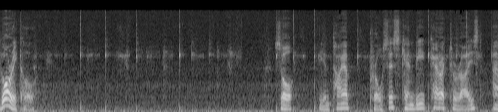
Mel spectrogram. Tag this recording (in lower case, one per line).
speech
inside a small room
